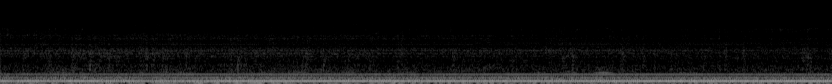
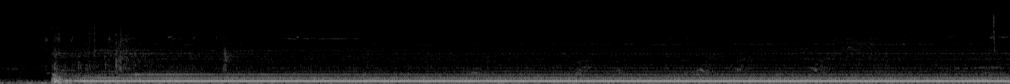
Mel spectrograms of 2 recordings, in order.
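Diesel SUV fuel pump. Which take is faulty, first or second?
first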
